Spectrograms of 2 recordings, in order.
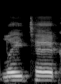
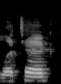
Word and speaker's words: LaTeX: Some people pronounce it LaTeX, others LaTeX, whatever.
